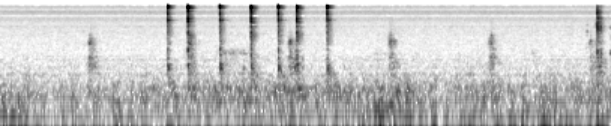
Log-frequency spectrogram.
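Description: Near silence with about ten faint, sharp clicks, most of them bunched together in the middle, from the computer's controls being worked to scroll through a text document.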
